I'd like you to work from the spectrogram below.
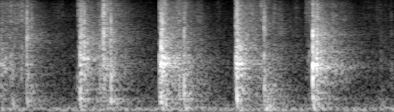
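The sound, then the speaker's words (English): Tarot cards being drawn from a deck for a reading: a few short, papery snaps and slides, spaced at fairly even intervals. They are faint and crisp, with no voices over them. “And I'm gonna pull one more motherfucking card, and that'll be that for this reading.”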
